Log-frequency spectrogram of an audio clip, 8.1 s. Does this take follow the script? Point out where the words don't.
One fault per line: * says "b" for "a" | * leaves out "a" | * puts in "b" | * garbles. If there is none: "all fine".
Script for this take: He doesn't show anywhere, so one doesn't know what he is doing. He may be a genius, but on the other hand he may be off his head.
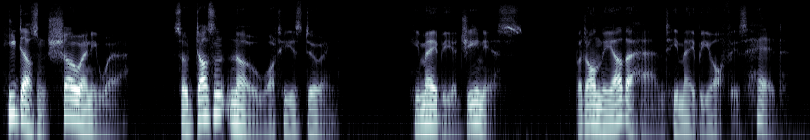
* leaves out "one"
